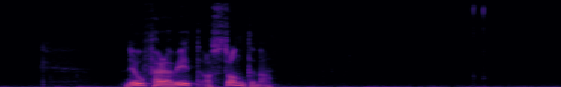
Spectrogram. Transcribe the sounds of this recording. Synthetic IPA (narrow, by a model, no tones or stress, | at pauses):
nuːfæːɾæʋiːt̪ʰɑ̰ːst̪ɾɔnt̪ənʔə̰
